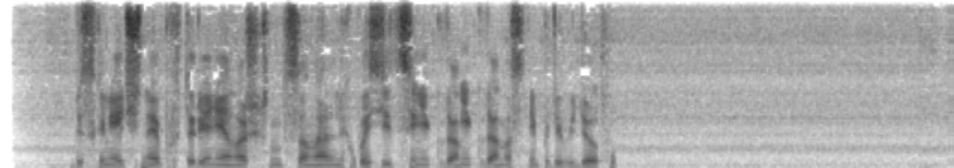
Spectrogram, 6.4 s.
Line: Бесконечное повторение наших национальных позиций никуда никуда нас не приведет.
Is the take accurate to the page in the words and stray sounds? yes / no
yes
